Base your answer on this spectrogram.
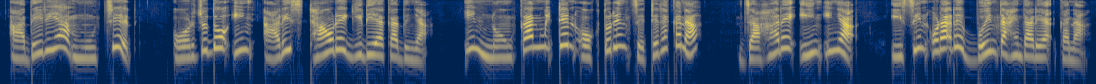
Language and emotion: Santali, disgusted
